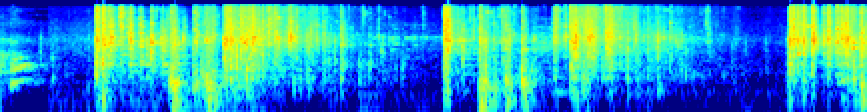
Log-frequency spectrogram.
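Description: Heavy chunks of snow knocked off the roof of a bus conversion during a snowstorm land in three loud, crunching crashes, each followed by a scattered fading tail.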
